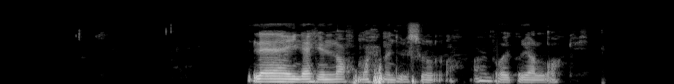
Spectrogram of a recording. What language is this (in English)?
Bangla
